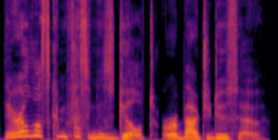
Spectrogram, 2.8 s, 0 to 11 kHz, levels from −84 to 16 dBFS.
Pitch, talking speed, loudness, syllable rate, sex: 260 Hz, 235 wpm, -17 LUFS, 5.6 syllables/s, female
